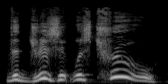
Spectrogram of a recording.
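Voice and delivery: put-on very high, slow boy's protest; insistent protest. A narrator's reading. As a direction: dig in, stretching each word. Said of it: "Liam protested".

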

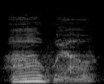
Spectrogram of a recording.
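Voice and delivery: soft, sighed resignation; disappointed sigh. A narrator's reading. Lady without news of her friend, disappointed sigh. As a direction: let it out quietly, sincerely let down. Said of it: "Illustrial sighed, sincerely and obviously disappointed".

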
